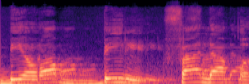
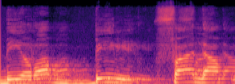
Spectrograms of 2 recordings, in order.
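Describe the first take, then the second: No difference in how they are said.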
